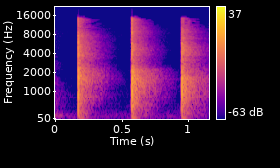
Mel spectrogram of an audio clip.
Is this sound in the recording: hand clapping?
yes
